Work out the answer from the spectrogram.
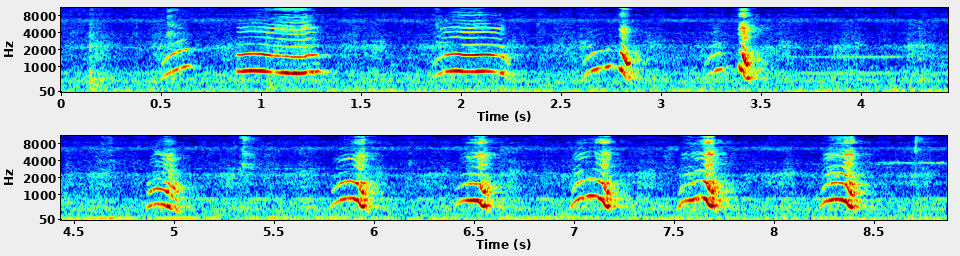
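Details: Alexandrine parakeet tasting ice cream for the first time, giving a series of loud, harsh, arched squawks repeated roughly every half second to one second, each rising then falling, with a faint background hum.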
